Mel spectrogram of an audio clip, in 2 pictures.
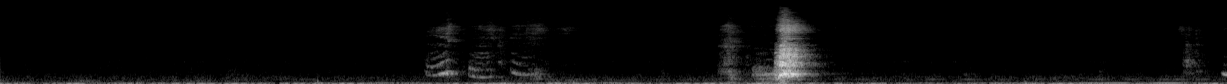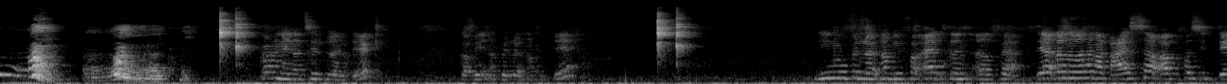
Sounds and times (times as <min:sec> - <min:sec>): Bark: 0:07.3 - 0:08.3, 0:12.5 - 0:14.0.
